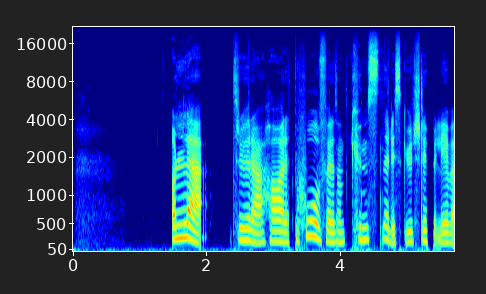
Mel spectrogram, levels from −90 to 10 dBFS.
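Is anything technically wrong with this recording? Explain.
No, nothing technically wrong can be heard in this speech recording.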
